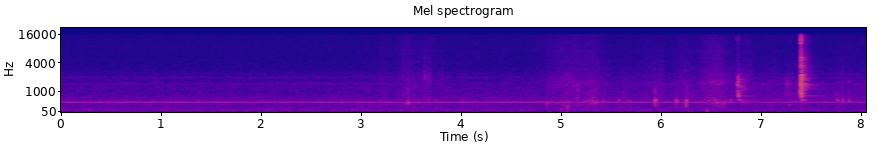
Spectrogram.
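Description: Faint steady electrical hum, a single mid-pitched tone from the variac and isolation transformer powering the lamp. In the second half come light handling rustles from the clip leads and a few sharp clicks, the loudest a little before the end.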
